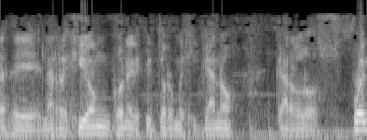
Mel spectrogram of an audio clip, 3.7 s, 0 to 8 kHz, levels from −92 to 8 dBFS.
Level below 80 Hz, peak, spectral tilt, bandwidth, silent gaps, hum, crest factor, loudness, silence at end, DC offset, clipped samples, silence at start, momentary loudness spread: -28 dBFS; 0 dBFS; -7.5 dB/octave; 8 kHz; none; none; 14 dB; -15 LUFS; 0 s; under 0.1%; 0.2%; 0 s; 9 LU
